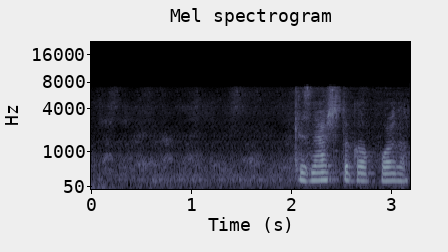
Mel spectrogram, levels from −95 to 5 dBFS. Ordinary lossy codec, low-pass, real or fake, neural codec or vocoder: none; 7.2 kHz; fake; codec, 16 kHz, 1.1 kbps, Voila-Tokenizer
